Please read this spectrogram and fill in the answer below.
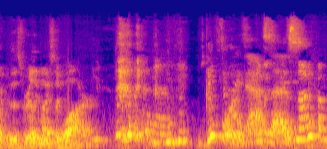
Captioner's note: laughter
